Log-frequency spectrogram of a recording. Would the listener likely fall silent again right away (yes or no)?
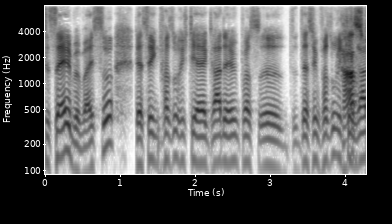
no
